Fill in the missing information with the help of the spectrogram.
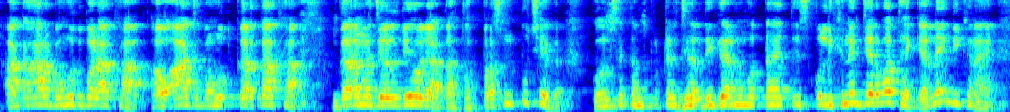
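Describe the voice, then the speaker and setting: Man, high-pitched voice, teacher, repetitive drilling, asks and answers his own questions. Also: lively intonation, quick pace, hardly any pauses. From Chhattisgarh. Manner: repetitive call-and-response drilling. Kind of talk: exam-prep computer lecture.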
